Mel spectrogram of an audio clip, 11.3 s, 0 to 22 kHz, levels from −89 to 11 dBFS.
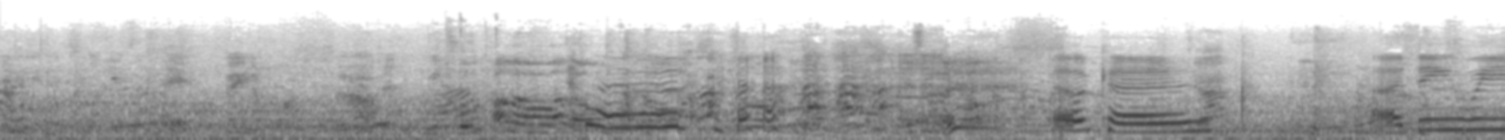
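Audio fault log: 5.03–5.11 s burst of packet loss: lost packets concealed by stretching the last sound 45 ms while fading it, then 40 ms skipped. Spectrogram shows a smeared, dimming band, then an abrupt jump.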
